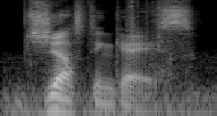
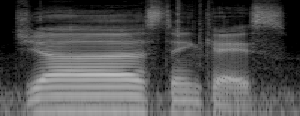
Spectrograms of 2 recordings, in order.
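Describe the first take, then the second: First: Said in the usual way. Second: Very slow, higher repeat; JUST held long, the rest slow; drawn out. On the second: Real, not acted. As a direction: stretch out JUST long and raised.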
